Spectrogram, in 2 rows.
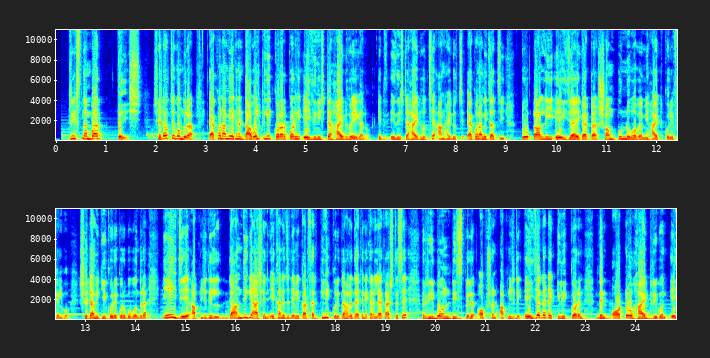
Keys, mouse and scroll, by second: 3.7 click, 3.9 click, 4.8 click, 5.1 click, 24.7 click.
